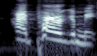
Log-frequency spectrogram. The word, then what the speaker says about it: hypergamy: all for hypergamy uh am I saying it right Jeremy no okay how do I how do I say it it's hypergamy oh Lord I knew I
